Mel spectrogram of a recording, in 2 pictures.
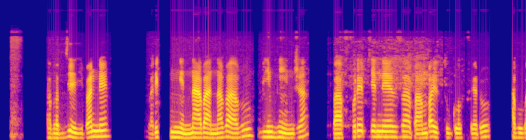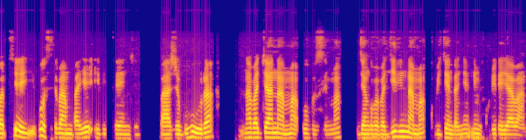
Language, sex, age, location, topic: Kinyarwanda, male, 36-49, Kigali, health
